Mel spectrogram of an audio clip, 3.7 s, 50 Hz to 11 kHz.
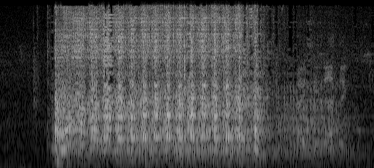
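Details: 1939 Ford 9N tractor that sat 25 years, fitted with a used engine rebuilt 30 years ago: steady starter churning for about two seconds with no firing. Spark was bright after a coil change, then vanished; switch contacts suspected, not confirmed. Cranks but won't start.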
